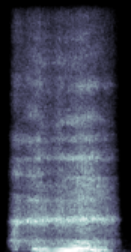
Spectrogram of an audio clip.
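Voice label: Vox Casting, Japanese; Dimael; kingsraid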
